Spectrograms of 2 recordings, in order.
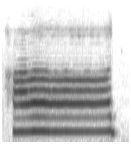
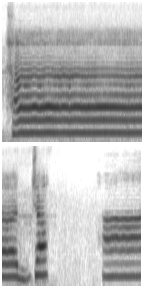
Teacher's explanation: So what you do is you elongate that sound of ha for 4 seconds minimum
